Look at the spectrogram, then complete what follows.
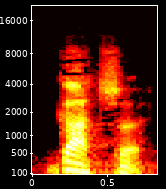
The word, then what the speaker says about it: Gatze: right but he continued you may call me as most who do not speak Dutch do Gaza so now you know how to pronounce his name francis Bacon's epigram is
